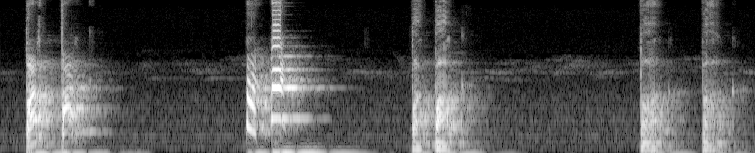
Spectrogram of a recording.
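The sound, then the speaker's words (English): A person dressed in a chicken Halloween costume imitates a chicken's clucking, loud, in four separate bursts of two quick, throaty clucks each, with pauses between them and no other talking. “Why are you dressed as a chicken? It's my Halloween costume. I'm a scary chicken.”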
